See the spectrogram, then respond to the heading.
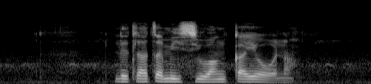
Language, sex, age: Tswana, male, 23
